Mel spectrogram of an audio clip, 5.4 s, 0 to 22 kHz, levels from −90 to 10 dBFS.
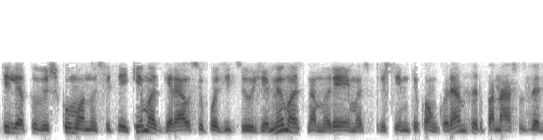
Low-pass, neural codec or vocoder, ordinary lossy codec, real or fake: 3.6 kHz; none; AAC, 24 kbps; real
